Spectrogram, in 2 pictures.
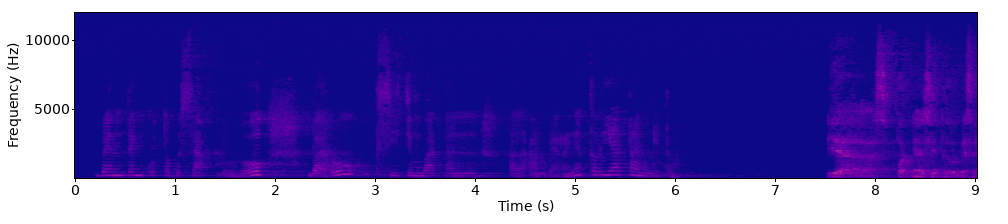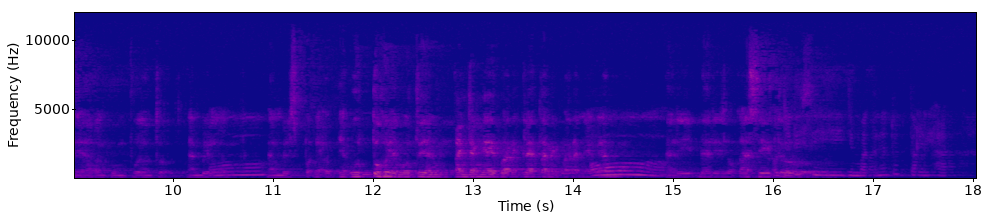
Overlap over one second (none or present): none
